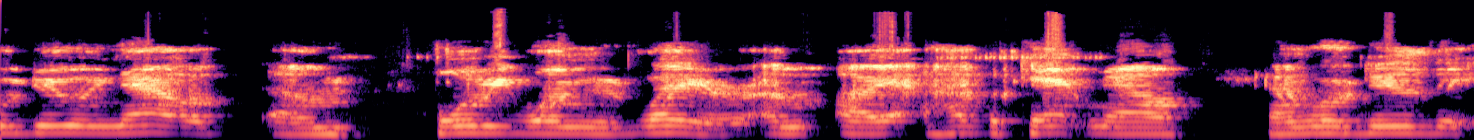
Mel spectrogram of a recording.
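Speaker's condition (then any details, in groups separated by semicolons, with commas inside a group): Cerebral palsy; wheelchair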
